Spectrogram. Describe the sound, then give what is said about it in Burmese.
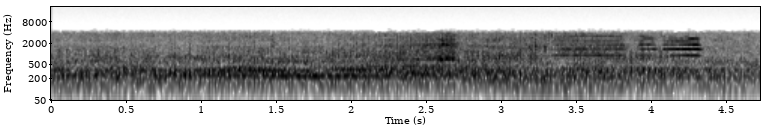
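A dense, continuous low rumble from many motorcycles riding through Washington DC in a huge rally of riders. It stays loud and unbroken throughout, with a brief horn-like toot near the end. “ဆိုင်ကယ်စီးတဲ့သူပေါင်းသိန်းနဲ့ချီဟာ Washington DC တစ်မြို့လုံးကိုလှည့်လည်ပြီးတော့မောင်းနှင်နေတာကြောင့်မိုးချိမ့်တယ်လို့မျိုးကြားနေရတာပါ။”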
